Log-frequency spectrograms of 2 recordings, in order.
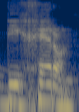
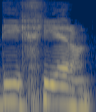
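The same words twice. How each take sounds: First: The 'j' runs straight into 'e' with no 'ee'. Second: An extra 'ee' vowel comes between 'j' and 'e'. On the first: The speaker calls it right. "It's dijeron" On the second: The speaker calls it wrong. "It's not dijeron"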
